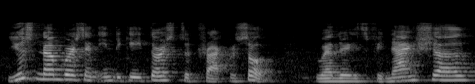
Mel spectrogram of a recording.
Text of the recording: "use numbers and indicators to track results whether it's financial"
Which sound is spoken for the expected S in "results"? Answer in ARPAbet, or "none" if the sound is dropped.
none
